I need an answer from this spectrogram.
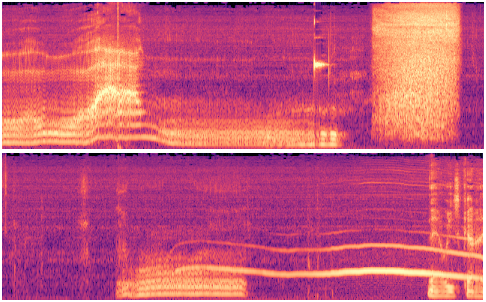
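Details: Kitten growling back at an older, dominant cat: drawn-out, low droning growls that swell into rising yowls, a sharp burst of hissing in the middle, then a long, wavering, moaning yowl that slowly falls in pitch.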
